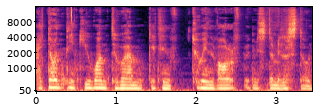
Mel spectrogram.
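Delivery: whispering in a character voice. Voicing Faye sending another magic message to Manny: whispering in character. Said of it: "But I have to whisper it".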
